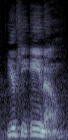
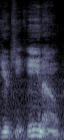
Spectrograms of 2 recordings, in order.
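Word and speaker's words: Yuki Ino: uh oh that's uh Yuki Yuki Eno I please forgive me I said his name wrong but dice G Sasaki defeated yukino to advance to the to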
